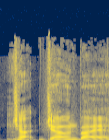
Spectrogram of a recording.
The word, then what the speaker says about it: Joan Baez: Did you by accident, or did I just mishear? Did you say John Baez? – Joan Baez. Okay, Just a pronunciation issue of the whole interview.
